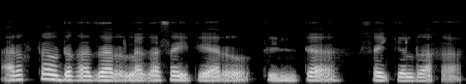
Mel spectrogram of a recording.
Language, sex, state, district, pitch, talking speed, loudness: Bengali, female, Assam, Hailakandi, 185 Hz, 105 wpm, -15 LUFS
